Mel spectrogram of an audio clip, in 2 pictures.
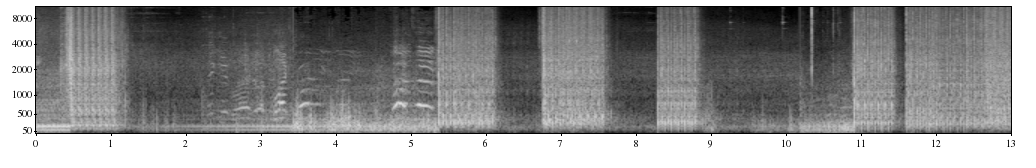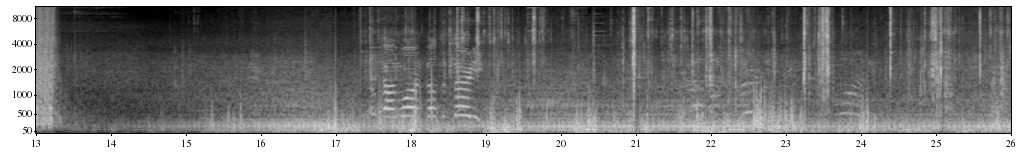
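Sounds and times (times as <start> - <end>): machine gun firing bursts: 0.4 - 1.3, 5.4 - 7.7, 8.3 - 9.0, 10.9 - 13.4.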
